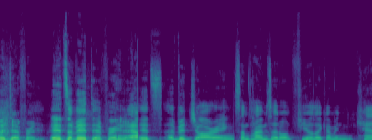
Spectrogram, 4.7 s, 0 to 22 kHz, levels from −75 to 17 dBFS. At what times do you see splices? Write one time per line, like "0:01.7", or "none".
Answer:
0:01.7
0:02.9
